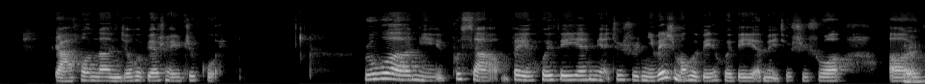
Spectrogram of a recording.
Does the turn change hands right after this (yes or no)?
no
